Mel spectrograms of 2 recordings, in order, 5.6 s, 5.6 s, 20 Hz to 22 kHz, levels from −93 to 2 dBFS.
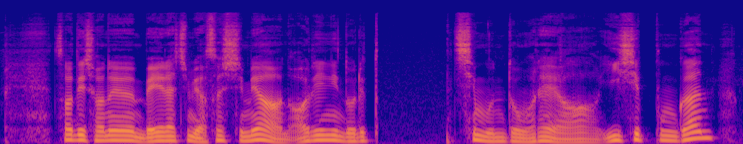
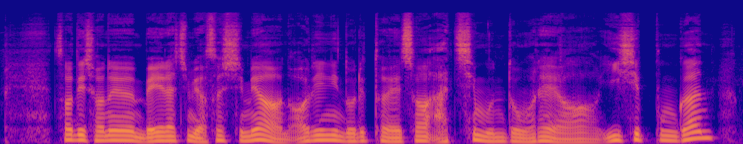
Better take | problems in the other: second | audio cutting out; at 3 s for 0.5 s

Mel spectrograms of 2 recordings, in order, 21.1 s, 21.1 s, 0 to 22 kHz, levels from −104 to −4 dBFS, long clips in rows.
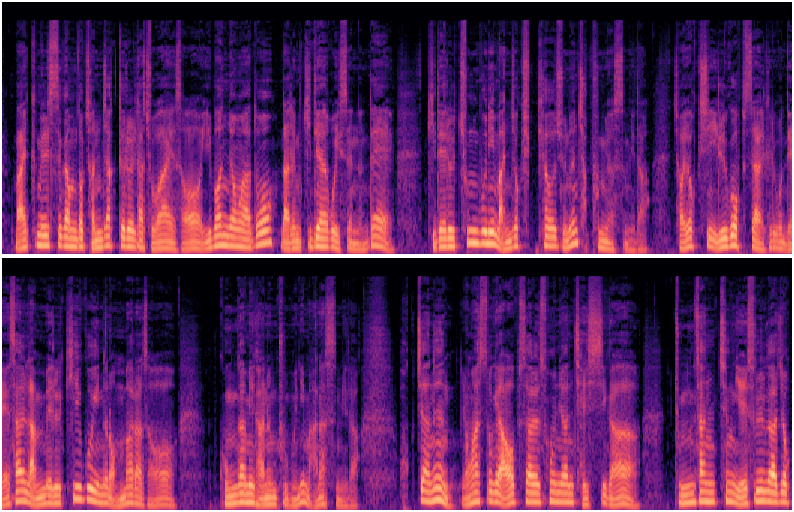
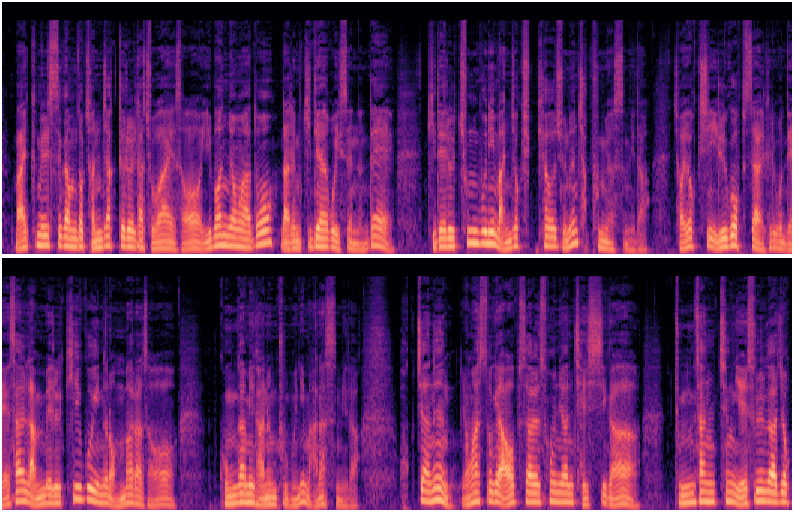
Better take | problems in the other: neither | none

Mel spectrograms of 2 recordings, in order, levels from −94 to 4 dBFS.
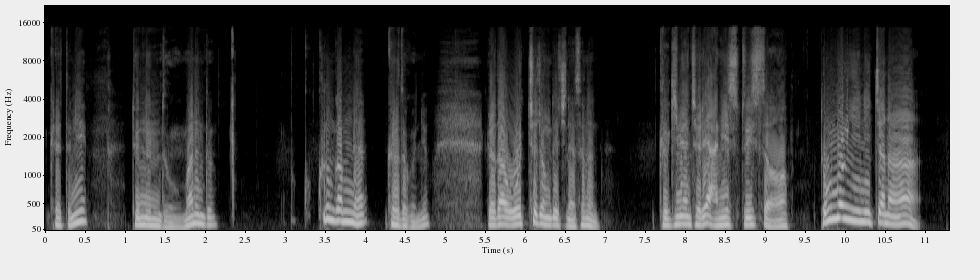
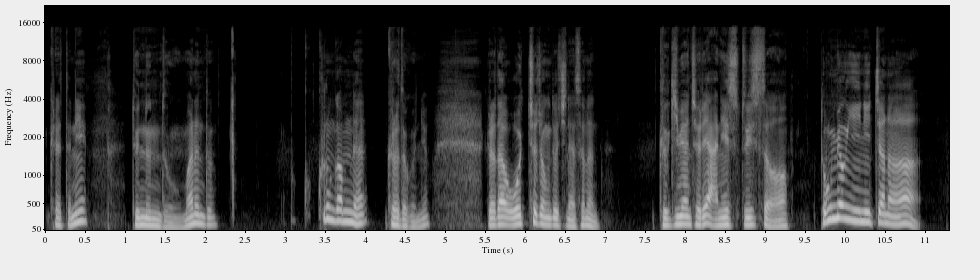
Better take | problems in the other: second | distortion; slight; 11% of the sound clipped

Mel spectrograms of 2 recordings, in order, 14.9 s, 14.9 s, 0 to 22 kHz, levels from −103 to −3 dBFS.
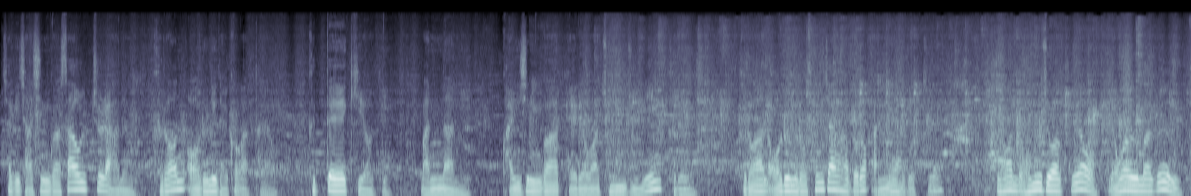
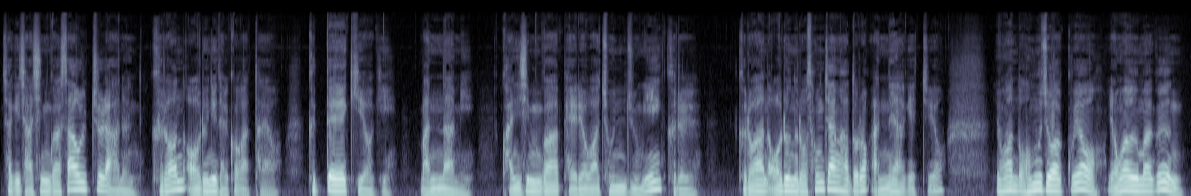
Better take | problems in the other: second | crowd noise; noticeable; throughout; 10 dB below the speech

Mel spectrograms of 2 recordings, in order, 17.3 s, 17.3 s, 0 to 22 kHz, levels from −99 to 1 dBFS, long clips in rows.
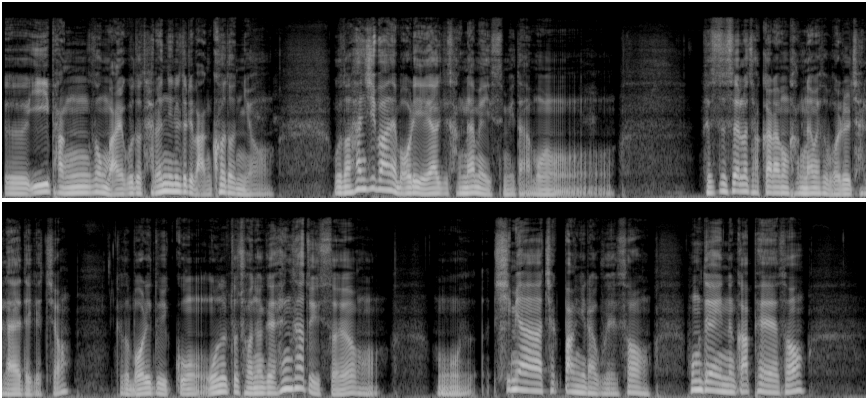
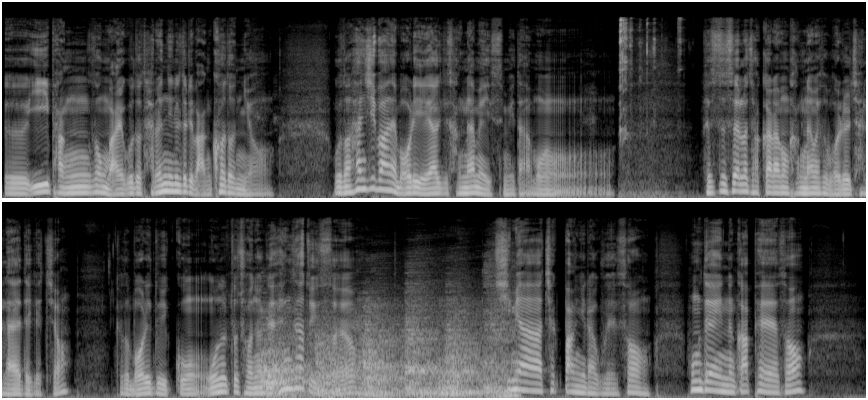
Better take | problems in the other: first | jangling keys; noticeable; at 6 s; peak 1 dB below the speech // footsteps; loud; from 11 to 14 s; peak 1 dB above the speech

